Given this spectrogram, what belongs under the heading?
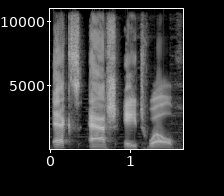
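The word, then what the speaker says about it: X Æ A-12: So that that weird name is pronounced X Ash A12.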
